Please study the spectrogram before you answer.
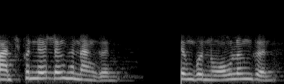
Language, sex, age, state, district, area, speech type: Bodo, female, 60+, Assam, Kokrajhar, rural, conversation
